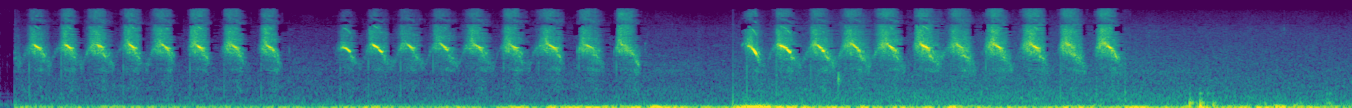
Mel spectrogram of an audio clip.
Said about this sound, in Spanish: Ese es el gavilán de sierra. Hace mucho tiempo no se escuchaba el canto de esta ave rapaz.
